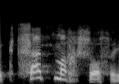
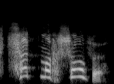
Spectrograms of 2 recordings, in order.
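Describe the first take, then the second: First: "ktsat machshava" drawn out slowly, each word weighed; slow down and lean on "ktsat machshava"; slow emphasis. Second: "Ktsat machshava" thrown up much higher, like a punchline; high emphatic repeat. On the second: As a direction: lift "Ktsat machshava" way up to drive the point home. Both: Shown as a demonstration.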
